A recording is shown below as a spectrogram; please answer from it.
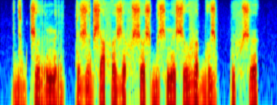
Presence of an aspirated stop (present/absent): absent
